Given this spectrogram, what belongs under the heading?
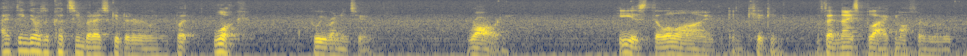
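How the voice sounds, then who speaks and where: With audible room echo, a man with a very deep, low pitch talks at a fairly quick pace with ordinary pitch variation and long, frequent pauses. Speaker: gaming commentator. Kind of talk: gameplay commentary. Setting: recording at home. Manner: loud; casual, rambling with fillers.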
